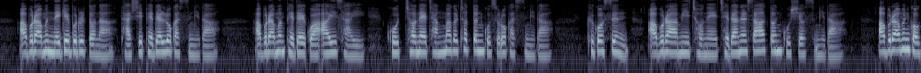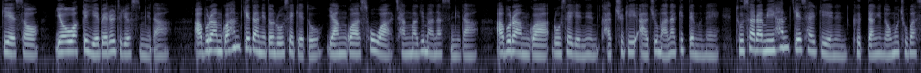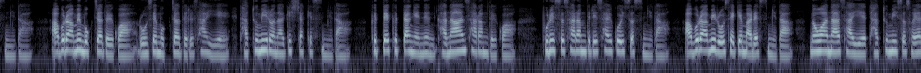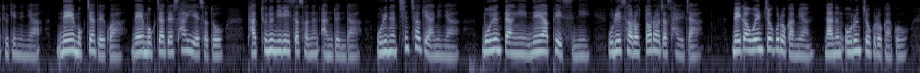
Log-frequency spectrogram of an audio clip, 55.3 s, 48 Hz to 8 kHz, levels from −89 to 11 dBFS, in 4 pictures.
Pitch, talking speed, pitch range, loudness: 200 Hz, 340 characters per minute, 175-225 Hz, -26 LUFS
